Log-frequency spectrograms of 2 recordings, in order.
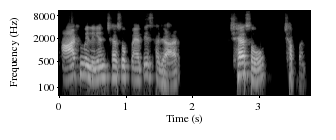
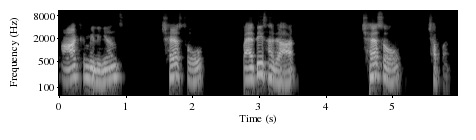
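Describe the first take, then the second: First: Slow, spelled-out reading. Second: Said in the usual way. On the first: Shown as a demonstration. Teacher repeating the number for students, slow and distinct. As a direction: read each number slowly and distinctly. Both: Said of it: "क्या पढ़ेंगे?".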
